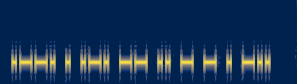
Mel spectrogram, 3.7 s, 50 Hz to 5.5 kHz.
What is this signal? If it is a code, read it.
Morse code, heard as a keyed tone, about 25 wpm, 600 Hz. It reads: PERMITTED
